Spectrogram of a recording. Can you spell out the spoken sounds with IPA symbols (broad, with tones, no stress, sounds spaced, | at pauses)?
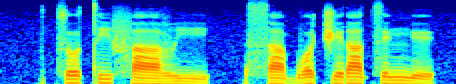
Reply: t͡s o˦ t i˦ f aː˨ β i˨ | s a˨ b ɔ˦ t͡ʃ ɪ˦ ɾ a˦ t͡s ɪ˦ ŋ ɪ˨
